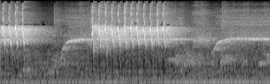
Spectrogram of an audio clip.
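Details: Fast ngebren singing from a bar-winged prinia, used as tutor material for contest birds: a dense run of about fifteen quick high ticking notes, framed by long smoothly rising whistles.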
